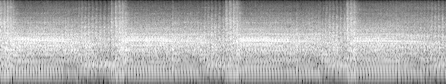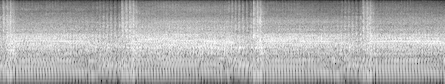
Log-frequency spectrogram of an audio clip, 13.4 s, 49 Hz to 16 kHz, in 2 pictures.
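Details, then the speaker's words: Yard Machines MTD lawn tractor, 20HP Briggs Intek, Nikki carb: engine speed rises and sags every couple of seconds instead of holding steady. Surge; mixture screw broken so cannot adjust. "Sometimes it surges, as you guys can see, it surges. Sometimes if you just clean the carb, it won't surge, but more than likely it'll still surge because I broke the fuel mixture screw, so I won't be able to dial"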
